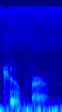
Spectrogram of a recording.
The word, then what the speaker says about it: Cowper: I have a friend of mine who got a degree in music, who said you pronounce it Cooper, but I don't know, Cowper, Cooper, whatever.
